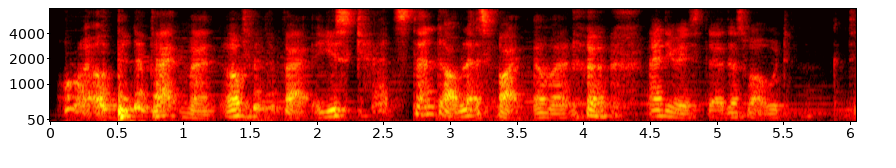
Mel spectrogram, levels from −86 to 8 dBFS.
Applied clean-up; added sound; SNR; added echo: neural separator model SepFormer DNS4.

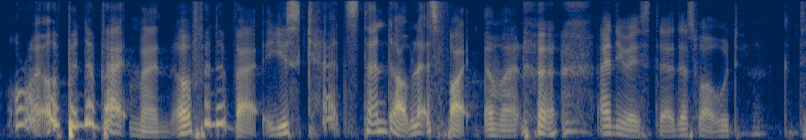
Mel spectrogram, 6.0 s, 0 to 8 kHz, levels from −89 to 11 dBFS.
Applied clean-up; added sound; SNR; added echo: none; none; none; none.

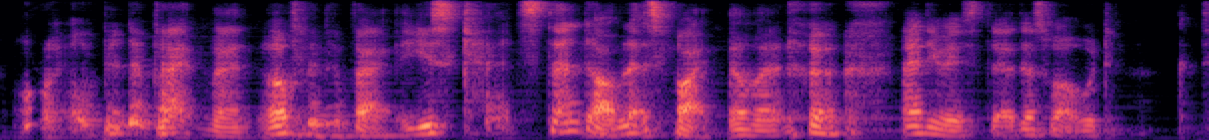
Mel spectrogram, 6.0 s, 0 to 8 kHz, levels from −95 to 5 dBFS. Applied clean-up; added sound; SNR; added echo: neural mask model DeepFilterNet 3.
